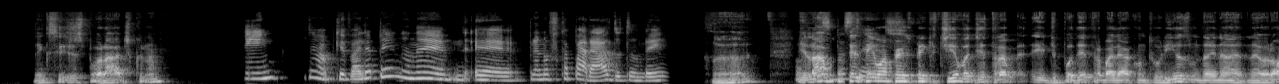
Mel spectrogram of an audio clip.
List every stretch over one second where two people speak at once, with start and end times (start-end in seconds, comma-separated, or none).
7.9-9.2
